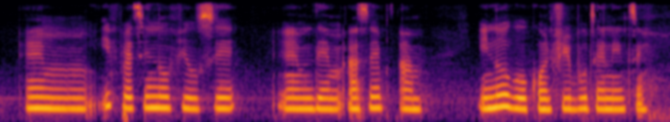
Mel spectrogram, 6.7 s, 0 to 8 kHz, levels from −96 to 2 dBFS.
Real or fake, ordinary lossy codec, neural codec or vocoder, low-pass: real; AAC, 48 kbps; none; 7.2 kHz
